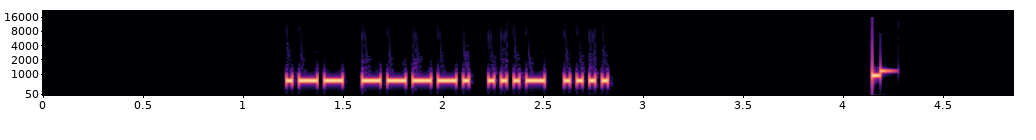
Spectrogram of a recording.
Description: Morse code, heard as a keyed tone, about 38 wpm, 700 Hz. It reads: W9VH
